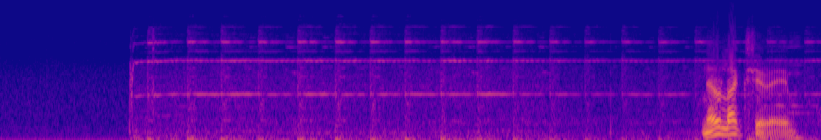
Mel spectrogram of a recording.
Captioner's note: handbell ringing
